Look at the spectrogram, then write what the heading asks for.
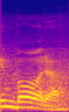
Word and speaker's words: embora: Agora e embora. Ó, qual é a rima? O ora. Mas onde é que está a sílaba tônica? Na penúltima sílaba. No go e no bo, certo?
